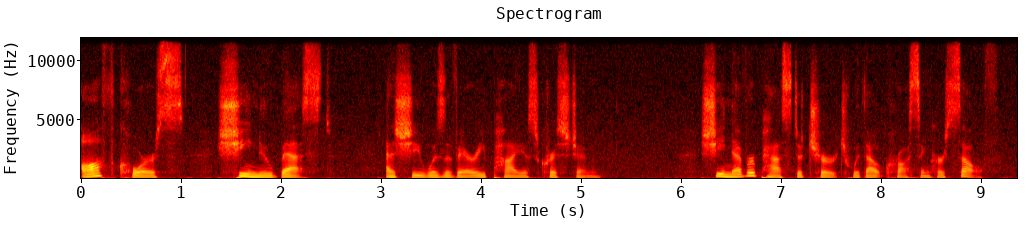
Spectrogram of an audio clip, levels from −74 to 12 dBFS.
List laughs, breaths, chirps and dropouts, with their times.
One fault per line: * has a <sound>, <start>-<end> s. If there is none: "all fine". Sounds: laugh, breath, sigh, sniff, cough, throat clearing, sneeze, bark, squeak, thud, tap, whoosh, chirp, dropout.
all fine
